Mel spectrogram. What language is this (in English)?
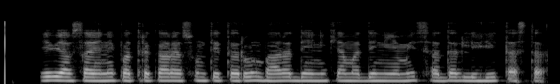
Marathi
